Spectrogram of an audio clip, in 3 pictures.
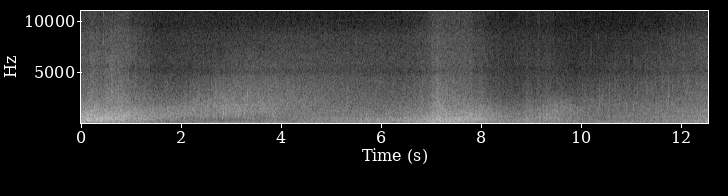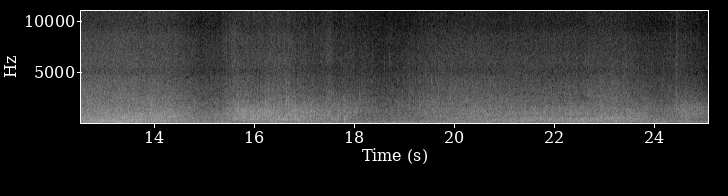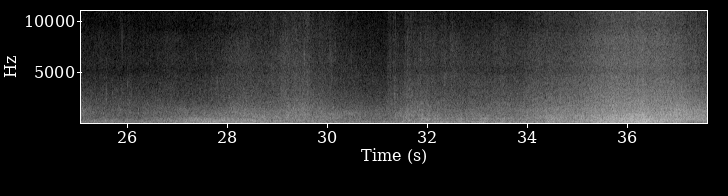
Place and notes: Jizazalay, Ponso no Tao - Small fishing port
Waves and tides, Small fishing port
Zoom H6 + Rode NT4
